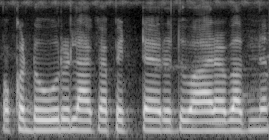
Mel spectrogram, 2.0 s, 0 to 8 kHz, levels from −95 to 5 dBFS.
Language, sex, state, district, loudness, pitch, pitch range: Telugu, female, Telangana, Karimnagar, -14 LUFS, 215 Hz, 215-220 Hz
